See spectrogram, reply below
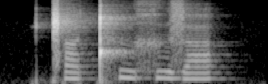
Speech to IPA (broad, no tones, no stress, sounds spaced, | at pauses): ǁ a ǃʰ ɨ x ɨ z a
